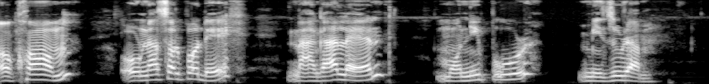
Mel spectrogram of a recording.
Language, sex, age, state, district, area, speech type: Assamese, male, 45-60, Assam, Charaideo, urban, spontaneous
